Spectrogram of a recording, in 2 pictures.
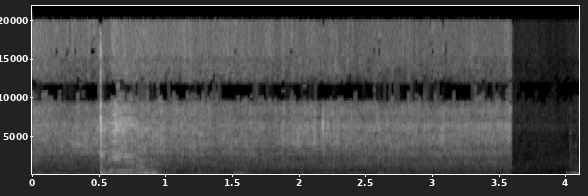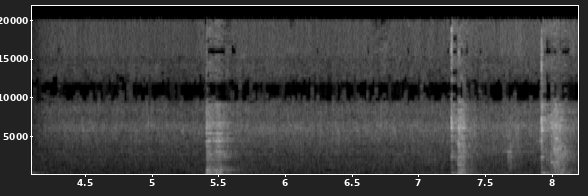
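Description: Spices sautéing in a pan with a little water for a Bengali Mughlai paratha filling give a steady sizzle, with a brief quiet gap and a few louder stirring scrapes.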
